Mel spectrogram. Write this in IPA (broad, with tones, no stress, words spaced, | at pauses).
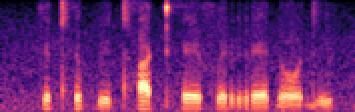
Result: kɪ˦tʰɪ˦pi˨tʰa˦ kʰe˦fɪ˦ re˦ ɗoː˨di˦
